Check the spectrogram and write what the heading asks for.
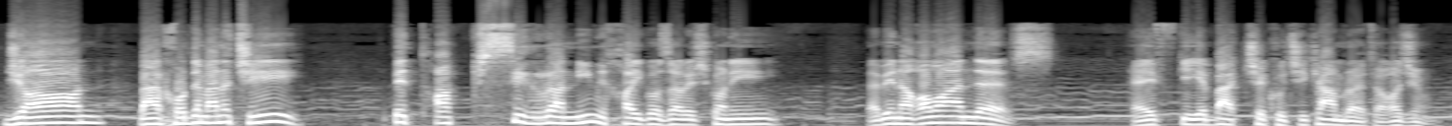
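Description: A man voicing a rude, hot-tempered male taxi driver who yells and threatens in a raised, high-pushed voice. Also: soft background music, close to an everyday voice. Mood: angry shouting. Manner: aggressive, yelling, threatening.

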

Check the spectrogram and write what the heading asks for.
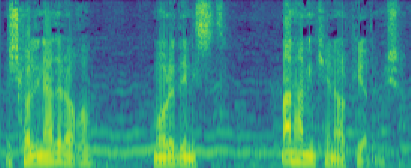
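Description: A man doing a polite, formal, composed gentleman. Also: medium pitch, music in the background, pitched above the performer's own voice, close to an everyday voice. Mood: polite firm. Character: polite composed middle-aged male taxi inspector.

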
